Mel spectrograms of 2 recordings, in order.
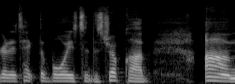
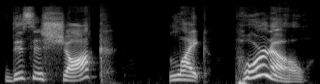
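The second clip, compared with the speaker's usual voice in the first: slow, louder mock astonishment; amazed excitement; 4 semitones higher, 9 dB louder, slower than usual. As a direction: marvel like a first-timer. Husband at strip club.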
